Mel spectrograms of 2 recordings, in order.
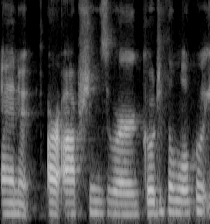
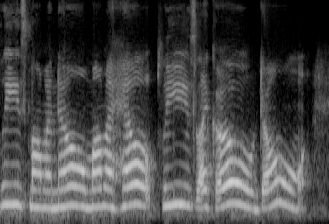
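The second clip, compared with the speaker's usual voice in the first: mock high child's begging, pleading scream; 8 semitones higher than usual. A parent retells their son screaming at them during an ng tube, imitating a child screaming, begging. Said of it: "He's just screaming at me like".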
